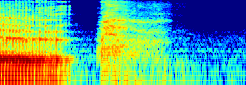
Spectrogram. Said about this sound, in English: I had a burp.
